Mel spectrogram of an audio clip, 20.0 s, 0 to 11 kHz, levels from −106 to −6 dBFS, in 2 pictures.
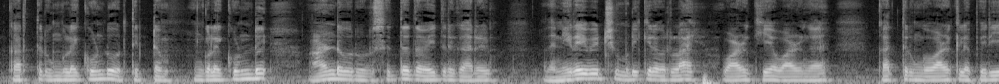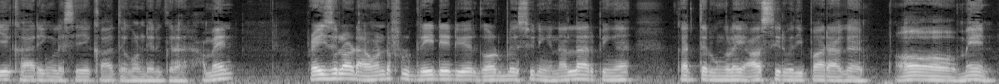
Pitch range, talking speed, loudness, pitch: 100-120 Hz, 115 wpm, -29 LUFS, 110 Hz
